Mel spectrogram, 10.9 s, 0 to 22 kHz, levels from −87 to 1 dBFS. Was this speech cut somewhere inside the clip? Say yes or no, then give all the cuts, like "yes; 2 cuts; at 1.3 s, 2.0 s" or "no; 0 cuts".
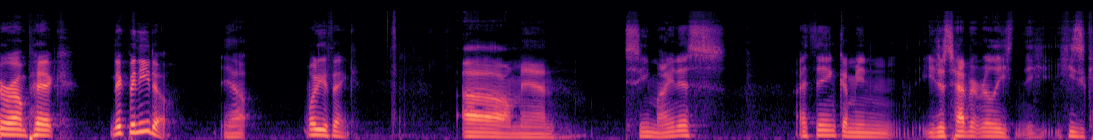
yes; 1 cut; at 6.3 s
